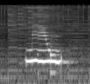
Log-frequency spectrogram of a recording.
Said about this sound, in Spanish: Matú, sé profesional y maulla.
